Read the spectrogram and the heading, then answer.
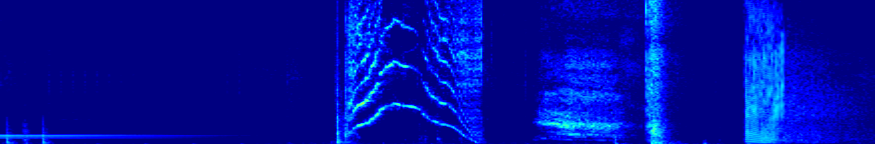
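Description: A door creaks open with a long, rising and falling squeal, followed by several loud, sharp bangs as it slams shut, amid other scattered clunks and rushing noises; no one speaks.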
